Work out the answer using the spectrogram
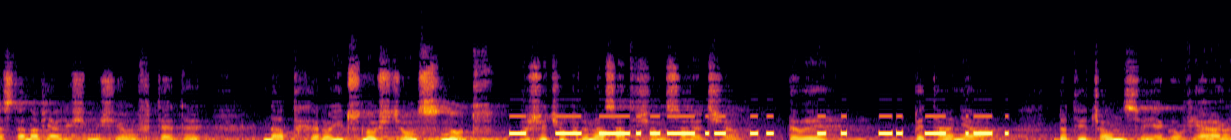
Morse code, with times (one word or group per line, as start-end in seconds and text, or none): none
